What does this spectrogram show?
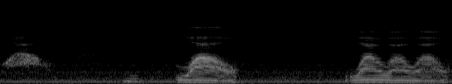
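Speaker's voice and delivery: low, softly stunned wows; hushed awe. Real, not acted. Streamer reacting to a stunning character trailer, hushed awe. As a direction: let each wow drop low, in quiet awe.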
